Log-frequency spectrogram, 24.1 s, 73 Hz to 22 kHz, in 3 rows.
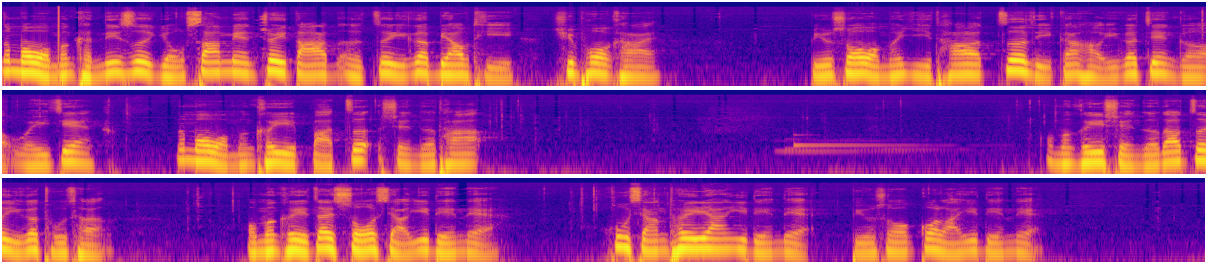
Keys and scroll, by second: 9.2 ctrl+t, 13.1 v, 15.3 ctrl+t, 19.8 Return.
